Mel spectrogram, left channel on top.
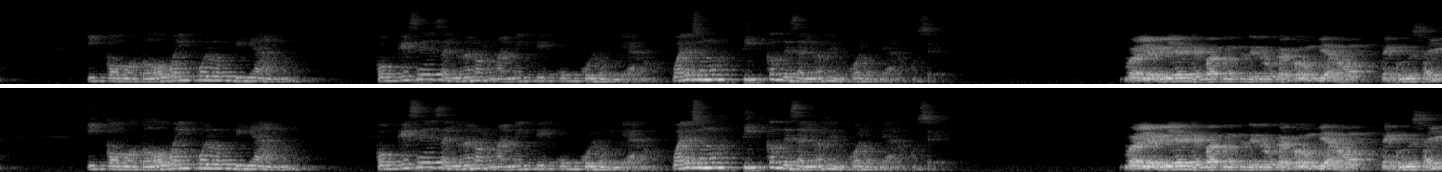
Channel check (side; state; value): left; quieter; 4.5 dB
